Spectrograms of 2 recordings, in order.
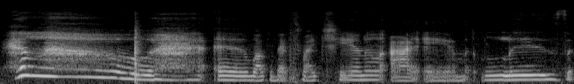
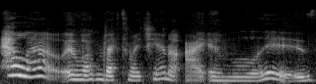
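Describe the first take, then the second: First: The voice sounds tired and low in energy. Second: The voice sounds lively and full of energy.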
